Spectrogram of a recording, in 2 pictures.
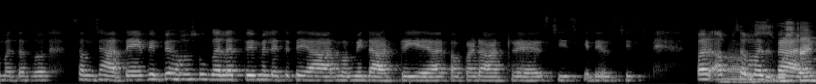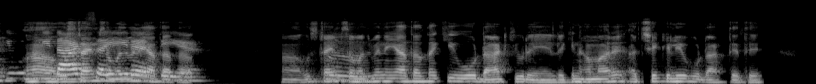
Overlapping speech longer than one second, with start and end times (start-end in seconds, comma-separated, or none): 7.2-10.1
